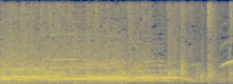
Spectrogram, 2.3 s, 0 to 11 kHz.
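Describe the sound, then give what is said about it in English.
Loud cheering and applause from the audience at the 2010 Scottish Alternative Music Awards, with long shouted whoops over a steady wash of clapping that eases slightly toward the end. “I'd like to give a big round of applause for a very special guest, Mr. John Gateway, for helping us with the prizes.”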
